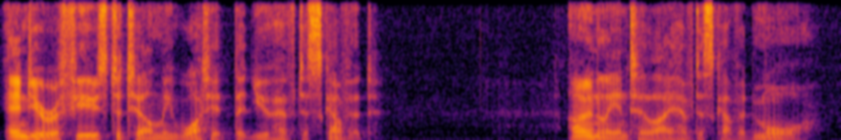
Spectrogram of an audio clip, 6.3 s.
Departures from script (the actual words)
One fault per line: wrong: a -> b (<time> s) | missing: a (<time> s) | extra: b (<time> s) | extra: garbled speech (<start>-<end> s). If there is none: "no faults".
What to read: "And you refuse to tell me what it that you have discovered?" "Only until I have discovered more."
no faults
